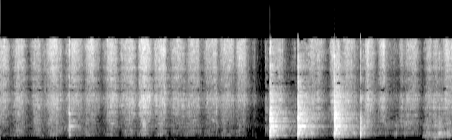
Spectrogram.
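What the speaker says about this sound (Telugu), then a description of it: "ఒక కేక్ బౌల్ తీసుకున్నా, ఈ బౌల్కు మొత్తం నూనె అప్లై చేస్తున్నా" Oil being rubbed around the inside of a cake bowl: soft, steady rhythmic swishing strokes, followed by a few louder scraping passes against the bowl, with no talking.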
